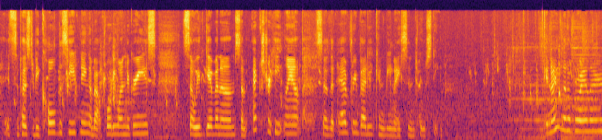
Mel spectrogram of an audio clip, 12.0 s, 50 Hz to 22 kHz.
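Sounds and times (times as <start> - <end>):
chickens cheeping: 0.0 - 12.0
background music: 10.2 - 12.0.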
